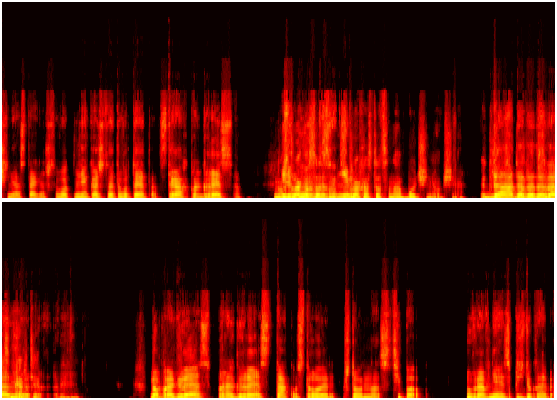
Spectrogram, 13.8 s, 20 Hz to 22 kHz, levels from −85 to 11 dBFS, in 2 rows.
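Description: No technical faults are audible in this speech clip; the light coding texture fits voice-mode Opus compression working normally.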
